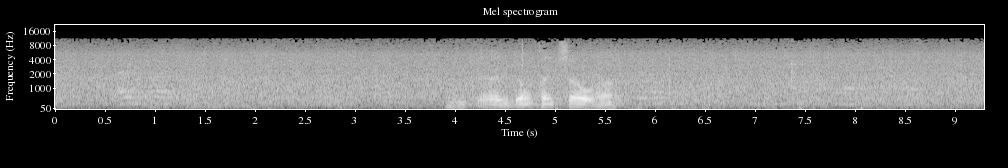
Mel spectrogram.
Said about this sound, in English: Is the sun shining? It's raining.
